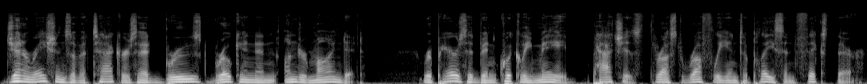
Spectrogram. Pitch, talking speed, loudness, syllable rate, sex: 100 Hz, 150 wpm, -20 LUFS, 5.2 syllables/s, male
